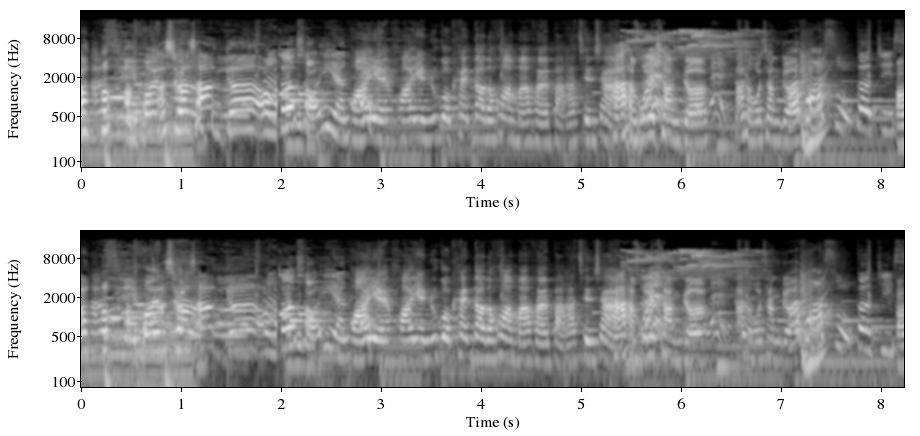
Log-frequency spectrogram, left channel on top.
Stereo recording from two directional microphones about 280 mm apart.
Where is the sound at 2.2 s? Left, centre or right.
Left.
